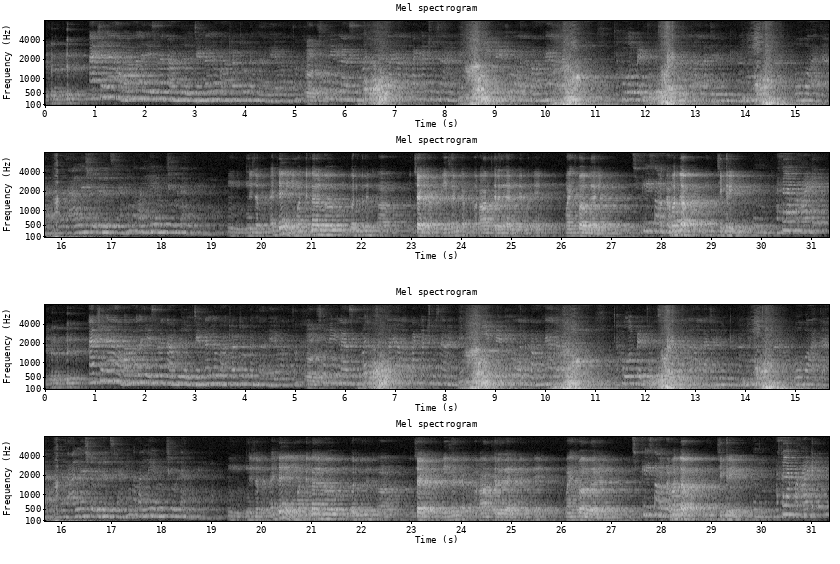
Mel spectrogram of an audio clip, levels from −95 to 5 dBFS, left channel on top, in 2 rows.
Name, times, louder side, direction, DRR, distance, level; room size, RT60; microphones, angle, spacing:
voice 1, 0.9-19.1 27.3-28.2 29.8-31.0, equal, 75° right, -5 dB, 3.1 m, -33 dB
voice 2, 5.2-5.6 9.1-9.3 19.3-22.6 23.1-25.6 26.1-26.8 27.9-28.5 28.9-29.5, left 2 dB, 35° left, -2 dB, 1.9 m, -26 dB
sound 1, 6.3-7.1 8.2-9.2 10.1-11.0 12.0-12.9 13.9-14.8 15.8-15.9, left 1 dB, 15° left, 0.4 m, -21 dB
9.2 x 7.8 x 9.1 m, 2.7 s
head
